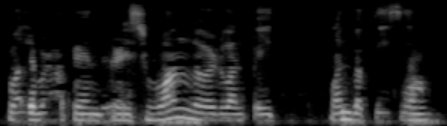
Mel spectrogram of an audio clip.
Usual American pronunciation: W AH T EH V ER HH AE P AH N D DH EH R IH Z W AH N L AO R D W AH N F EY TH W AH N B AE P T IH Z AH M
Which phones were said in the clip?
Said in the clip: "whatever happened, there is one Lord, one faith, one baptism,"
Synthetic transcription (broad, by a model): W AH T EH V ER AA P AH N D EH R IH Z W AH N L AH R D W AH N P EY T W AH N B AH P T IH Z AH M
